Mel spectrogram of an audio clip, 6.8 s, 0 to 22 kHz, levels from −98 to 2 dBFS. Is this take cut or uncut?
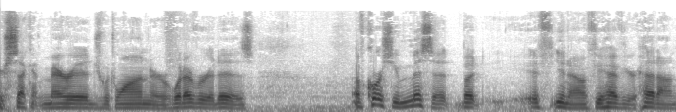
cut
